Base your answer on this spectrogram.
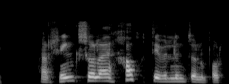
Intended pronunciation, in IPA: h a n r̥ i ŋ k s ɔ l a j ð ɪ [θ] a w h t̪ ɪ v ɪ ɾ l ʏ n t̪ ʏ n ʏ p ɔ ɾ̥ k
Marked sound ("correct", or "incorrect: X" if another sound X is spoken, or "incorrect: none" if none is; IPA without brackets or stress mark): incorrect: h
